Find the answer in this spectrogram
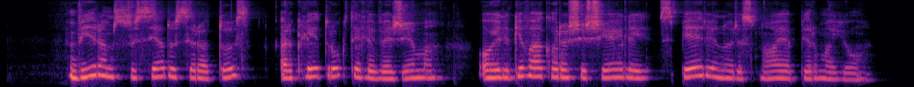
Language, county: Lithuanian, Vilnius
